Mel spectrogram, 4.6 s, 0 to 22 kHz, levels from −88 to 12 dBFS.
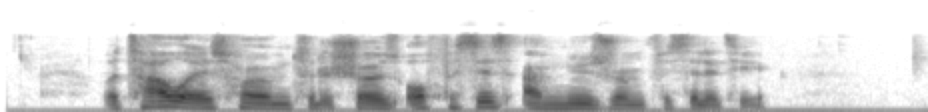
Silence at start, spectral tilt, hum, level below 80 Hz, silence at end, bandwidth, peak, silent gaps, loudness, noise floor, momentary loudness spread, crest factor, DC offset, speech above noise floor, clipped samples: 0.55 s; -5 dB/octave; none; -54 dBFS; 0.85 s; 7.4 kHz; -6 dBFS; none; -25 LUFS; -55 dBFS; 15 LU; 20 dB; under 0.1%; 30 dB; under 0.1%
